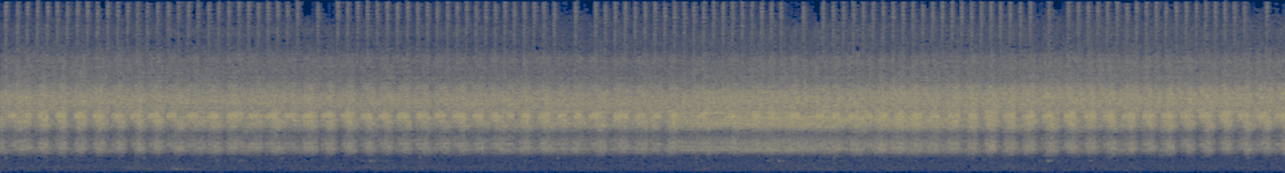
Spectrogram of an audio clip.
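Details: A steady wall of cicada buzzing, high and sizzling, pulsing evenly around two and a half beats per second throughout, with no other sounds.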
